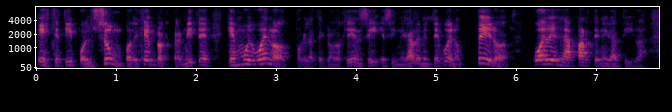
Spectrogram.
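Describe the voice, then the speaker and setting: With a Rioplatense accent, a man talks at a fairly quick pace with hardly any pauses, his fairly high pitch making very wide swings and carrying vocal fry. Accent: Argentine Spanish (rioplatense, voseo). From Argentina. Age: 60s. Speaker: geopolitical analyst and writer. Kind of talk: interview.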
